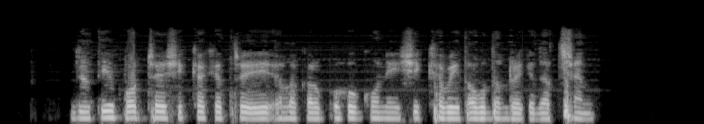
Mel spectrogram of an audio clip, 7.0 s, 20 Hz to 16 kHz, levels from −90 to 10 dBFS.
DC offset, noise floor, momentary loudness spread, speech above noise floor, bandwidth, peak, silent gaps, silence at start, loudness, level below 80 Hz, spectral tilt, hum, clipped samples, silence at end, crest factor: under 0.1%; under -90 dBFS; 6 LU; over 74 dB; 7.2 kHz; -2 dBFS; none; 0.7 s; -17 LUFS; -52 dBFS; -8 dB/octave; none; under 0.1%; 1.1 s; 16 dB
